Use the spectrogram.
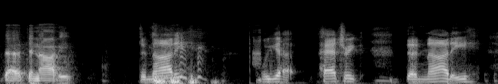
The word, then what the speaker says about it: Donati: That's Donetti. Donetti. That's the telemarketer pronunciation. Donati.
